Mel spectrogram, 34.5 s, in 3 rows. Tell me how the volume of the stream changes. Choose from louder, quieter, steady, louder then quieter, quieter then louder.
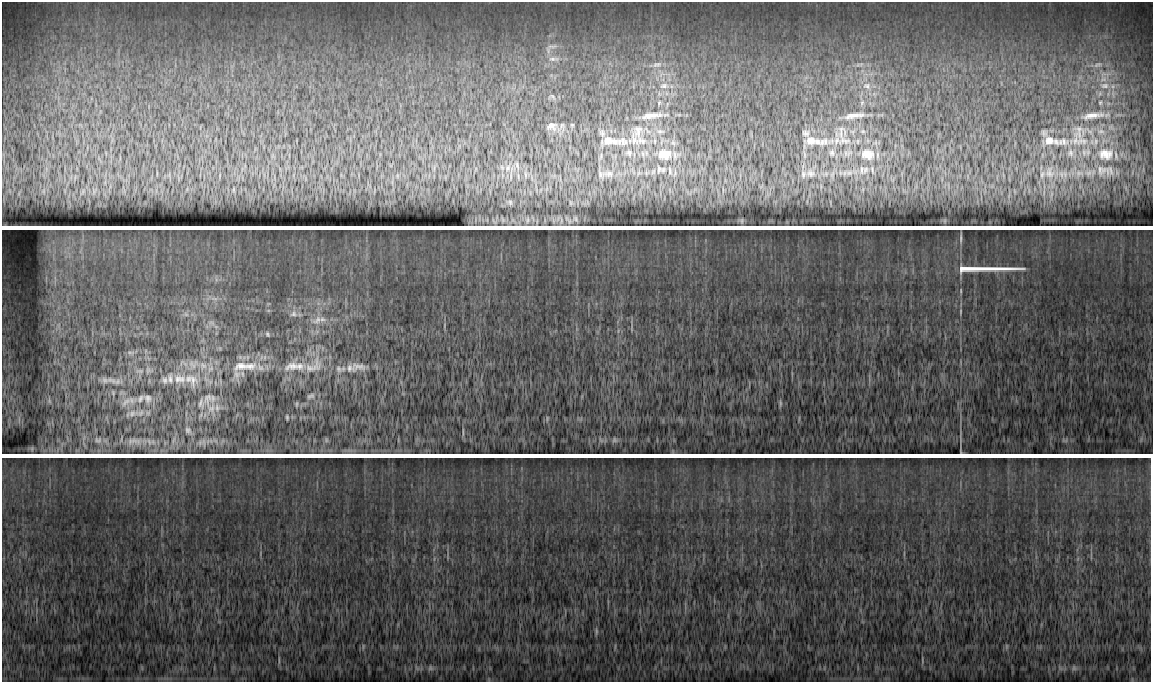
quieter.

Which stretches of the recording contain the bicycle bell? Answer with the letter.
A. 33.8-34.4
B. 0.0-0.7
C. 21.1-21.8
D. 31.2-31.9
C.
